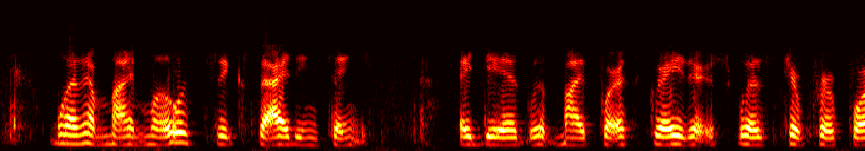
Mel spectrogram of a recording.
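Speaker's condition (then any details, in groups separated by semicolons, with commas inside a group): ALS, mild; voice slightly impaired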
